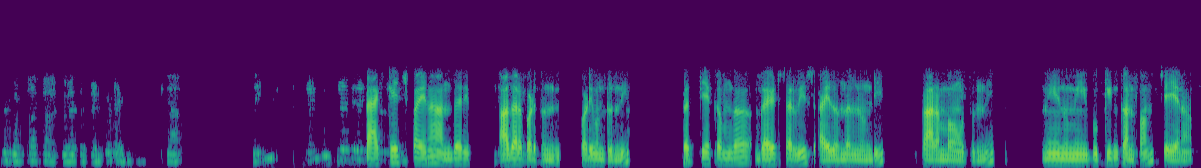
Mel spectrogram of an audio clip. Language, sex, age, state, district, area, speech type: Telugu, male, 18-30, Telangana, Wanaparthy, urban, conversation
